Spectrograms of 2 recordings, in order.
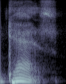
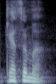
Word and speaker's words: Caz: But the way she said it, bro, in the hood, no one could pronounce my name properly. They called me Kasama. Kasma. I'm like, my name's not Kasma or Kasama.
